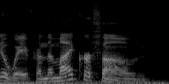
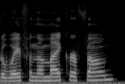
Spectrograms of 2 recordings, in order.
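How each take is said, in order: First: The voice is recorded about four feet away. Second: The voice is recorded about one foot away. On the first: "and about 4 feet away from the microphone" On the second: "About 1 foot away from the microphone"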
